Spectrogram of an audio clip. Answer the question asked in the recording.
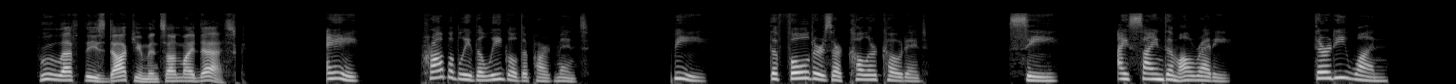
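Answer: A: Probably the legal department.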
